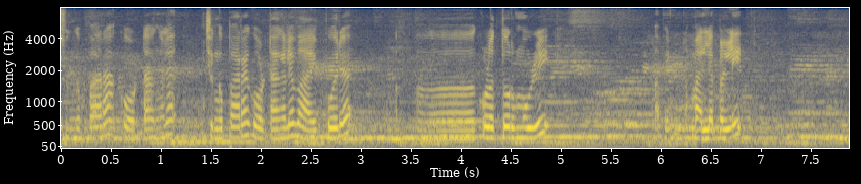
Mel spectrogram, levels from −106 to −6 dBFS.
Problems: none marked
